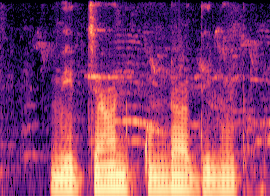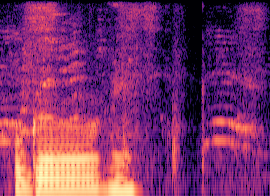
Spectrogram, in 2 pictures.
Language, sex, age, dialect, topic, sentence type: Magahi, male, 31-35, Northeastern/Surjapuri, agriculture, question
